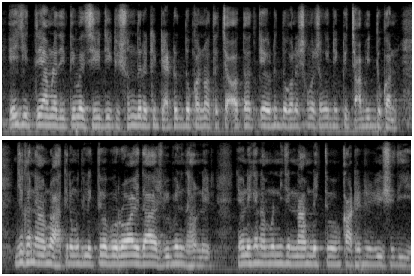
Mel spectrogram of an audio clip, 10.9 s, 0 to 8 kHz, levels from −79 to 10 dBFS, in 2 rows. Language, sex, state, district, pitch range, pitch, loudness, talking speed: Bengali, male, West Bengal, Jalpaiguri, 145-155 Hz, 150 Hz, -16 LUFS, 235 wpm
